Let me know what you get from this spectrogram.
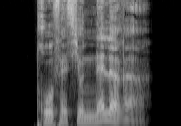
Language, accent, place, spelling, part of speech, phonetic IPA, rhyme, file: German, Germany, Berlin, professionellerer, adjective, [pʁofɛsi̯oˈnɛləʁɐ], -ɛləʁɐ, De-professionellerer.ogg
- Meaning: inflection of professionell: 1. strong/mixed nominative masculine singular comparative degree 2. strong genitive/dative feminine singular comparative degree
